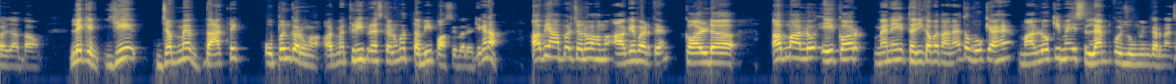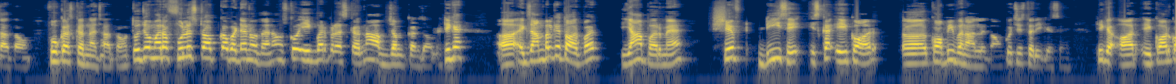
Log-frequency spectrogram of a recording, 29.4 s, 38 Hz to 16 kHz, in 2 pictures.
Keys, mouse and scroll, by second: 0.4 scroll up 1, 2.6 `, 5.9 click, 6.8 scroll down 1, 7.3 scroll up 1, 8.8-10.4 scroll down 1, 10.4 click, 12.3-12.8 scroll down 1, 12.8 click, 19.1 click, 19.4-19.8 scroll down 1, 20.8 middle click, 21.3 click, 23.8-26.2 shift+drag, 26.2 shift+d, 27.3 shift+click.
